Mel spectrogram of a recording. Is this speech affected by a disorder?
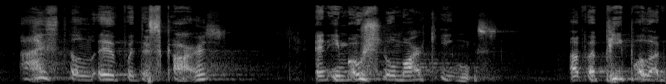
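Yes: dysphonia; sultry voice, not a sore throat, still preaches with this voice.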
